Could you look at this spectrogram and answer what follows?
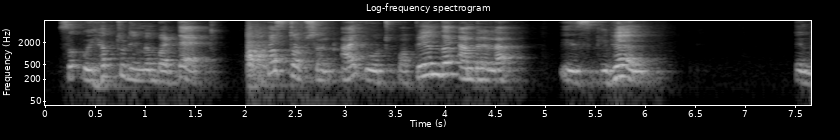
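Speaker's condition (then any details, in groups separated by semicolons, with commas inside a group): No condition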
